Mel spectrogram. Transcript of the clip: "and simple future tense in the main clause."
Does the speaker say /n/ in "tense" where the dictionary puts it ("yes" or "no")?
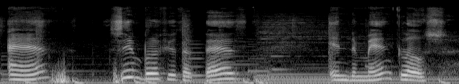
no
